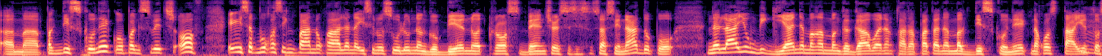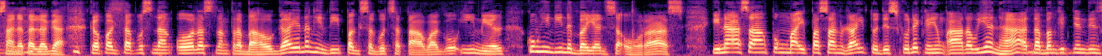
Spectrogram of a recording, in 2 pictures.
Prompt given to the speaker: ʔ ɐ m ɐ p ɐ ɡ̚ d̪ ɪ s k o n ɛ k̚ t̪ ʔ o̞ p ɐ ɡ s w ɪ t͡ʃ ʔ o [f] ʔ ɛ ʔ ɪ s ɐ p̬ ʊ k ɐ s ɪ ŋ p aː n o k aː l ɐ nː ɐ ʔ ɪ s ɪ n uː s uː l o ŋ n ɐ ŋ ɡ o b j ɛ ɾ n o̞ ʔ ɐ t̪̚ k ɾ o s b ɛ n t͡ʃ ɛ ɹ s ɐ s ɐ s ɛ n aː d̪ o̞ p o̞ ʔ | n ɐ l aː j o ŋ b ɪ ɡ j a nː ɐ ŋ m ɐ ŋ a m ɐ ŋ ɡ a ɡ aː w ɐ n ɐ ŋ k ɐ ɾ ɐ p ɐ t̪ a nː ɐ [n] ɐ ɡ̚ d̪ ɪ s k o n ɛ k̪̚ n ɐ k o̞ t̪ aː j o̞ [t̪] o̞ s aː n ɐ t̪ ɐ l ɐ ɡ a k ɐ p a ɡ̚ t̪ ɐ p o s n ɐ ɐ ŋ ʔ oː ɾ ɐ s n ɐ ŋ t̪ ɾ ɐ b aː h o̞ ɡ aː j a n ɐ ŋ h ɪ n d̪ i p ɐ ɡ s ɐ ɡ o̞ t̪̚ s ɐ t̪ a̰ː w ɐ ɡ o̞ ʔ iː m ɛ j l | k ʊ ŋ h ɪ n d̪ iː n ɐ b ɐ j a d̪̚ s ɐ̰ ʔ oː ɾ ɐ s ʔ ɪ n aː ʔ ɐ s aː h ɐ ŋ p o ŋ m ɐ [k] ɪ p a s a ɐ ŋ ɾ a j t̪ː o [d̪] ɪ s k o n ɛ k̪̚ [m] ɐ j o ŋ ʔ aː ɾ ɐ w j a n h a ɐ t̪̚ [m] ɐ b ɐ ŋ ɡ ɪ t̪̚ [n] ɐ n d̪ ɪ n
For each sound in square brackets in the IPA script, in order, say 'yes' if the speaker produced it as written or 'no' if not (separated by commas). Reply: yes, no, yes, no, yes, no, no, no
